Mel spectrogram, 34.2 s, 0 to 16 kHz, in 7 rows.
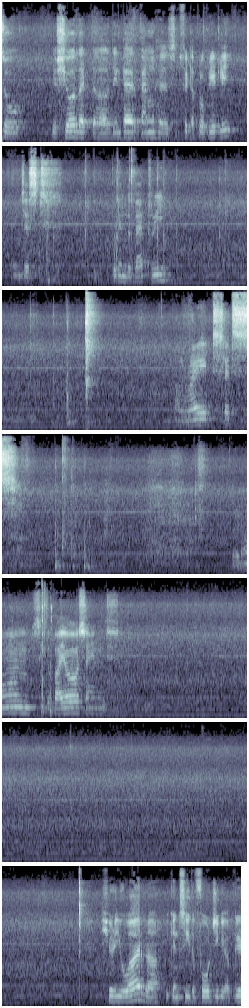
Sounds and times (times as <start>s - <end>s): Speech: 0.0s - 0.4s, 1.0s - 6.1s, 7.1s - 8.3s, 13.2s - 15.2s, 19.3s - 22.0s, 31.4s - 34.1s.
